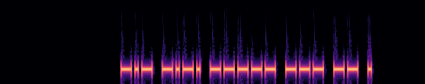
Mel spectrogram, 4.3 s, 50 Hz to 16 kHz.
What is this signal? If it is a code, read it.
Morse code, heard as a keyed tone, about 36 wpm, 700 Hz. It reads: KC0OME
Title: USA Call Signs - 6 Characters - 3x Character Spacing - 35wpm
